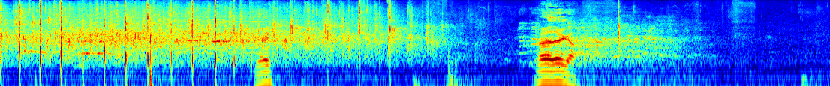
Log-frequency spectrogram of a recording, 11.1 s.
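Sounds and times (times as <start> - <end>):
church congregation clapping to welcome a couple: 0.0 - 6.5
speech: 3.4 - 3.8, 7.2 - 7.8
laughter: 6.9 - 9.7.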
